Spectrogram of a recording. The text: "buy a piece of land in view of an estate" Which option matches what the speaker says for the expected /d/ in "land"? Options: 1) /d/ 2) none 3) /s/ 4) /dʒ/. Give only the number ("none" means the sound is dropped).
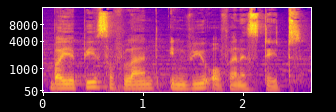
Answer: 1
